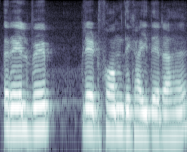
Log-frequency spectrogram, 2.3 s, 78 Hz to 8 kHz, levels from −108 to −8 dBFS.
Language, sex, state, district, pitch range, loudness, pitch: Hindi, male, Himachal Pradesh, Shimla, 135-155 Hz, -16 LUFS, 150 Hz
